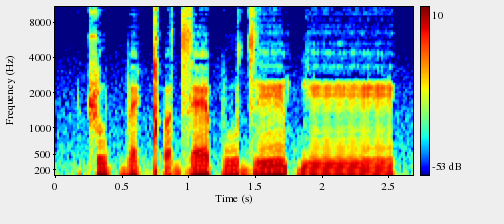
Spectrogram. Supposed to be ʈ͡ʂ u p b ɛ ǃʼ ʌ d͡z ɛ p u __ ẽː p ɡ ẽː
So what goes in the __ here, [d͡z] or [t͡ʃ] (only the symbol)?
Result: d͡z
